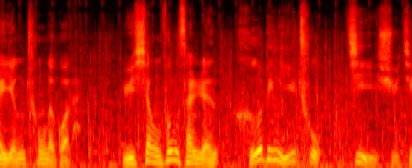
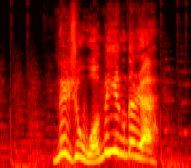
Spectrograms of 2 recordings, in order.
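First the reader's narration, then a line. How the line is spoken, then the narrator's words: Shouting together. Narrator (Chinese): 林正杰、黄夏、项羽……齐齐大喊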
